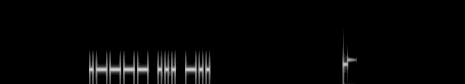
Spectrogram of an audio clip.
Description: Morse code, heard as a keyed tone, about 36 wpm, 700 Hz. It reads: 1SD
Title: Three Challenging Letter-Number Combinations 35wpm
